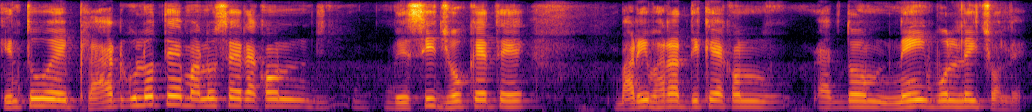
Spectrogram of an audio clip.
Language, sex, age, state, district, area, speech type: Bengali, male, 45-60, West Bengal, Paschim Bardhaman, urban, spontaneous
